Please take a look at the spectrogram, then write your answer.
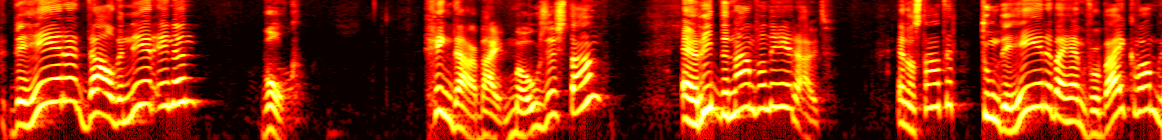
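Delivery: loud, drawn-out Bible reading; declaimed scripture. Real, not acted. Preacher taking over the reading for the congregation, declaimed scripture. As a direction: proclaim the verse with big emphasis.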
